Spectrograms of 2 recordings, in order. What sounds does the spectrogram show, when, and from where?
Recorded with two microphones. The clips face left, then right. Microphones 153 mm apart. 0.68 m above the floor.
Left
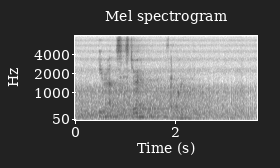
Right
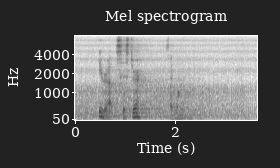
0.5 s a man speaking: 60° right (ahead or behind), 1.1 m; by 2.3 s 25° right (ahead or behind), 2 m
